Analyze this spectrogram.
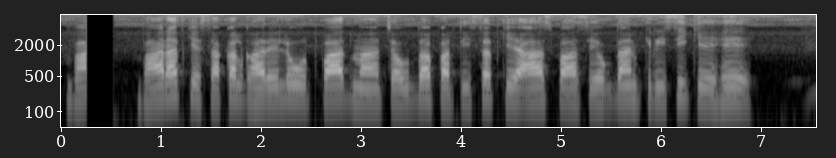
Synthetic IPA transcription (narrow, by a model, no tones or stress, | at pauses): bʱ | bʱaːɾət̪kesəkəlɡʱəɾeːluʊt̪paːd̪mẽt͡ʃɔʊd̪əpɾət̪ɪsət̪keaːspaːsjoːɡd̪aːnkɾisikeɦeː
